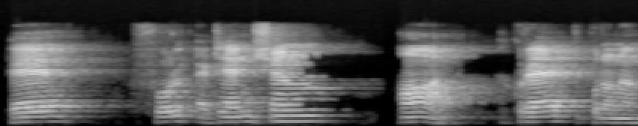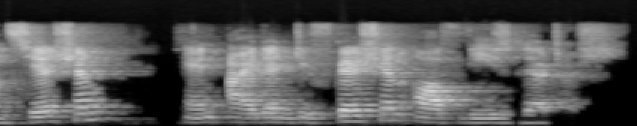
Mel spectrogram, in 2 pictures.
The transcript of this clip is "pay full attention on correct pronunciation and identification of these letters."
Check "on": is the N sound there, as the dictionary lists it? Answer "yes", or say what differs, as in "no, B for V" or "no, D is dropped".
yes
